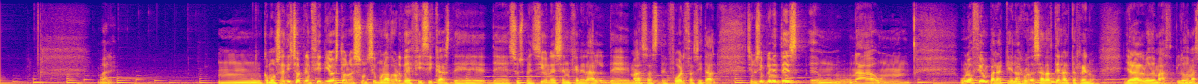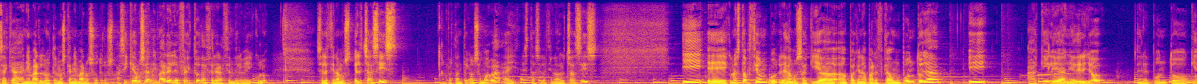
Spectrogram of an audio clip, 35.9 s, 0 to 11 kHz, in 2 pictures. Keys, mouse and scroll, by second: 0.4-2.3 middle drag, 2.3-3.1 scroll up 6, 3.1-21.4 middle drag, 22.7 right click, 24.6 ctrl+z, 25.6-29.8 middle drag, 29.8 click, 32.2 space, 33.0 space, 35.8 click.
